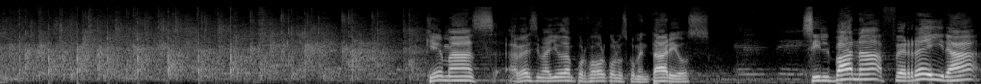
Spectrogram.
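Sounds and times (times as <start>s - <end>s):
crowd applauding: 0.0s - 4.4s
speech: 4.3s - 7.2s, 8.0s - 9.8s.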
